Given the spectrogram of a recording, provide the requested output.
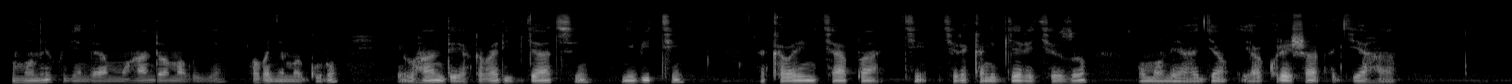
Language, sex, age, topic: Kinyarwanda, male, 18-24, government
